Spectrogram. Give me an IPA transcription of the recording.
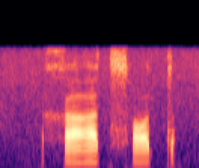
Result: x a t͡sʰ ɒ t

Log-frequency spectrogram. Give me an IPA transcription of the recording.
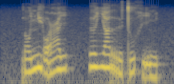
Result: ɾ ɔ˨˦ ɲ j ɔ̰˨ ʕ i˦ | ɘ˦ ʎ a˦ r ɨ˨ t u˦ x ḭ˨ ɲ

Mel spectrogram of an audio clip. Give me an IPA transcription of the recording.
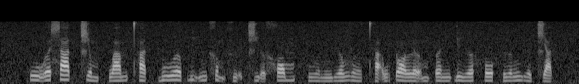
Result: k w ṵ˧˥ ə̯ s a˦˥ t̚ t͡ɕ ə˧˩ m h w a˨˦ m t̪ʰ a˨˩ t̚ ɓ u˧ ə̯ ɓ ḭ˧˥ ŋ x ə̰˧˨ m x ɨ̰˧˨ ə̯ t͡ɕ ḭ˧˨ ə̯ x ɔ˧ m h ṳ˨˩ ə̯ ŋ i˨˦ ə̯ v ə̤ː˨˩ t̪ʰ a̰˧˥ w ɗ ɔ˧ l ə̰˧˥ m ʔ ə˨˦ n ɗ i˨˦ ə̯ h o˧ h ɨ˨˦ ə̯ ŋ ɨ̤˨˩ ə̯ t͡ɕ a˨˩ t̚

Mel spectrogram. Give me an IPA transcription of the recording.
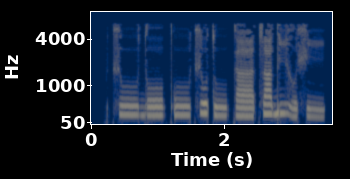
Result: t͡ʃ uː˨ d oː˨ kʼ uː˨ t͡ʃ o˦ t uː˨ k aː˨ t͡s a˦ d i˦ ɣ ʊ˨ ʃ i˨

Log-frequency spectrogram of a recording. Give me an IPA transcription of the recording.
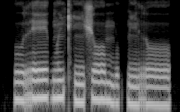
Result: u˨ r eː˦ ɡʷ ĩ˦ kʰ ĩ˨ ʃ oː˦ m u˨ k͡p ĩ˨ r oː˨

